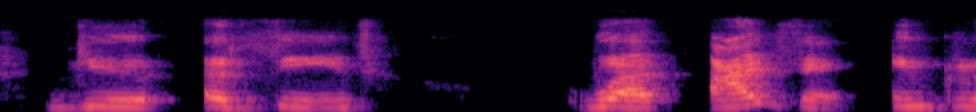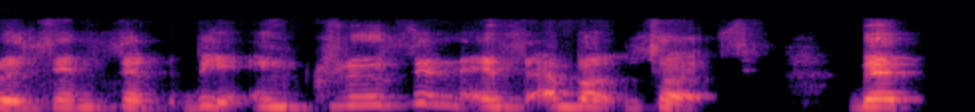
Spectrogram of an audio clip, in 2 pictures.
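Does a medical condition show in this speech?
Yes: cerebral palsy.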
